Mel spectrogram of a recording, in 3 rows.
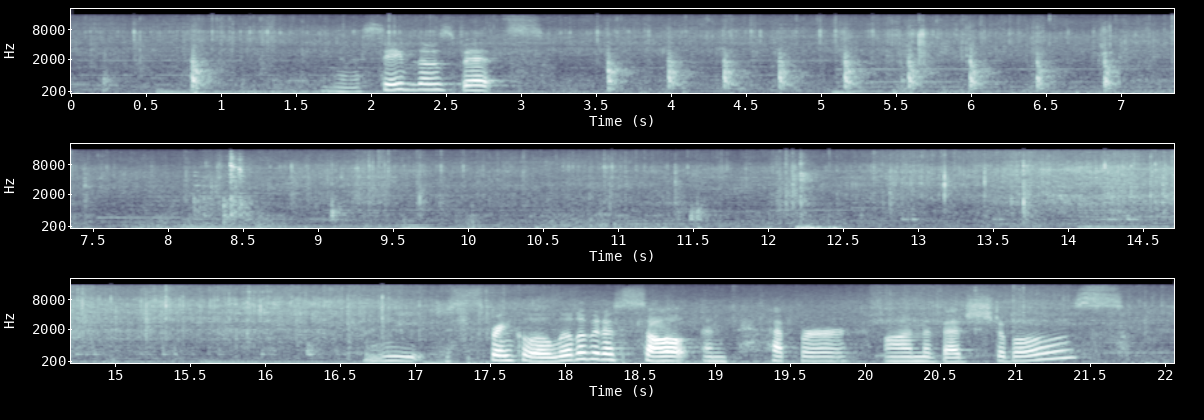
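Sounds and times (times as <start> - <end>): vegetables sizzling in a skillet: 0.0 - 22.0
spatula stirring a pan: 3.2 - 12.0, 12.7 - 17.8
knife chopping on wooden board: 3.6 - 7.1.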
